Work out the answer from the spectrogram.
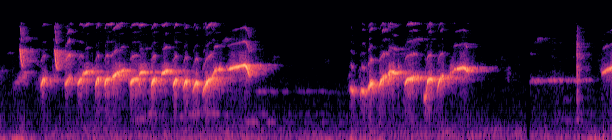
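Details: Song of a white-rumped shama, used to coax a silent bird into singing: a fast run of bright chirping whistles climbing toward the end, then a shorter rising warbled phrase after a pause.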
